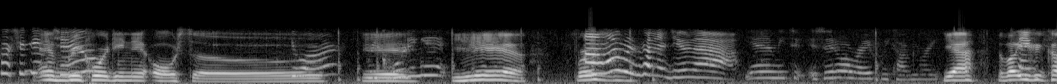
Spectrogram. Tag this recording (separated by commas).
Speech, inside a small room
